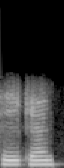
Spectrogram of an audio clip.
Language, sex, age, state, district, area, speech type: Hindi, female, 30-45, Uttar Pradesh, Prayagraj, rural, conversation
